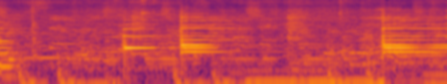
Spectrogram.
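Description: Upright piano being played: a chord dies away at the start, a quieter stretch follows, then single notes about one and two seconds in over a low held bass note, and a full chord is struck near the end.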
